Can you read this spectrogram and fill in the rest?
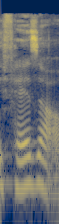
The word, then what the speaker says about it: Faeser: glaube, ehrlich gesagt, man spricht sie Phaser aus. Also sagen wir mal alle Phaser, aber es ist ja nicht Englisch.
